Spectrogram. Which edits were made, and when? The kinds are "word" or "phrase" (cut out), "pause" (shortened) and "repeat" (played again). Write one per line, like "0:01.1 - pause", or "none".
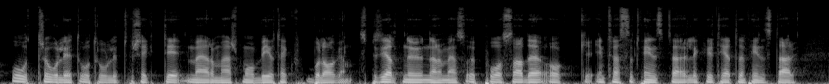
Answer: none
